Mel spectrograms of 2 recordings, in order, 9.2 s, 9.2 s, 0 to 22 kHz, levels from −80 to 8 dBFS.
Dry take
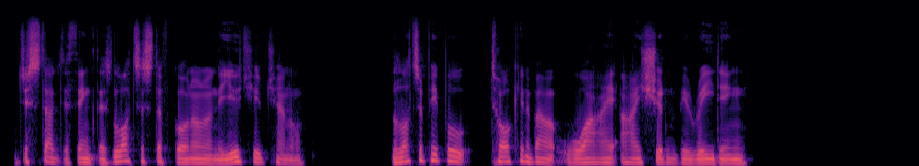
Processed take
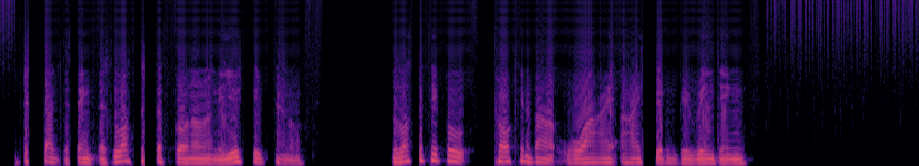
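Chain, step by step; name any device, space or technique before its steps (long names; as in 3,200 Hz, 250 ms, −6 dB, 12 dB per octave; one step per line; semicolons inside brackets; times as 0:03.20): budget class-D amplifier (gap after every zero crossing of 0.29 ms; spike at every zero crossing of −30.5 dBFS)
level −2.5 dB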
